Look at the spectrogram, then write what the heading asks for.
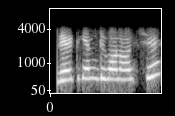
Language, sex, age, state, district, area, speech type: Odia, female, 18-30, Odisha, Sambalpur, rural, conversation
